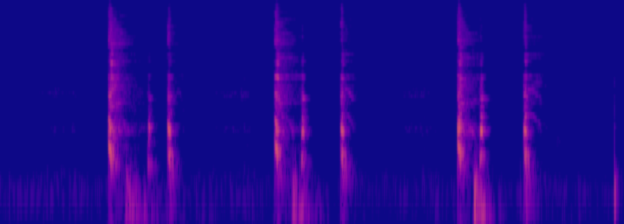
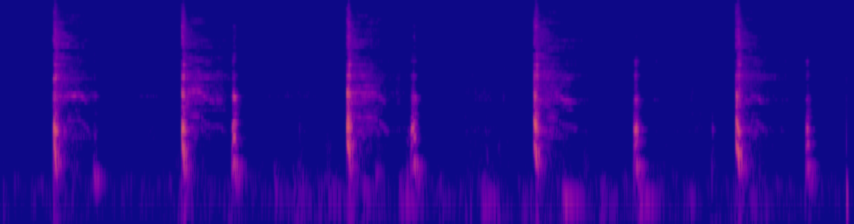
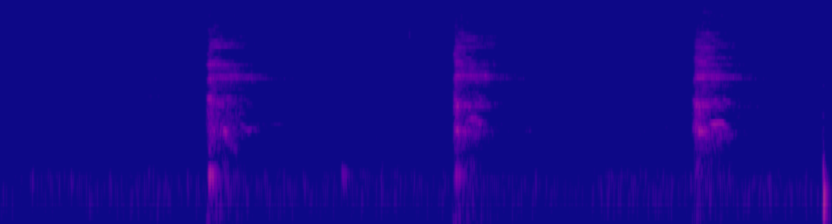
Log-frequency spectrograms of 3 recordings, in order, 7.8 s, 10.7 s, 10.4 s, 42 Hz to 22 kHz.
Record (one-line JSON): {"three_cough_length": "7.8 s", "three_cough_amplitude": 2587, "three_cough_signal_mean_std_ratio": 0.26, "cough_length": "10.7 s", "cough_amplitude": 3765, "cough_signal_mean_std_ratio": 0.23, "exhalation_length": "10.4 s", "exhalation_amplitude": 384, "exhalation_signal_mean_std_ratio": 0.39, "survey_phase": "alpha (2021-03-01 to 2021-08-12)", "age": "65+", "gender": "Female", "wearing_mask": "No", "symptom_none": true, "smoker_status": "Never smoked", "respiratory_condition_asthma": false, "respiratory_condition_other": false, "recruitment_source": "REACT", "submission_delay": "1 day", "covid_test_result": "Negative", "covid_test_method": "RT-qPCR"}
